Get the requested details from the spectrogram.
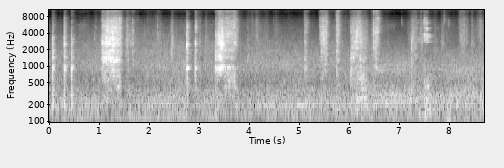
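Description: A bricklayer's trowel scrapes mortar on brick.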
